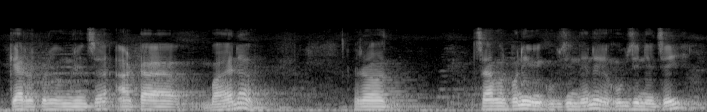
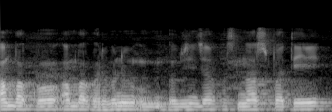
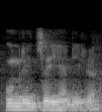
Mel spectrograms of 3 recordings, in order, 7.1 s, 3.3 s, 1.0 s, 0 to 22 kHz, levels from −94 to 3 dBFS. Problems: constant background noise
